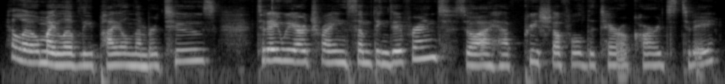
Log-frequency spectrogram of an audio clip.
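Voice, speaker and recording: A woman's voice: mid-range voice, moderate pace. A woman giving a casual, encouraging tarot reading to camera, chatty with many fillers. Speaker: tarot reader.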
